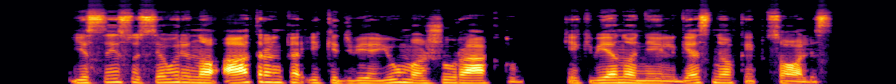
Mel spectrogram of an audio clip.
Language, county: Lithuanian, Alytus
